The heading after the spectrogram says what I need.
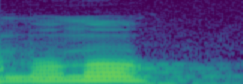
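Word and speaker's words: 桃: Đào này đọc là momo.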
